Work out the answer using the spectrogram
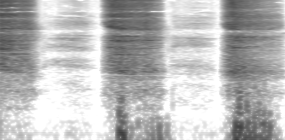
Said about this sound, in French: Soufflez trois fois.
